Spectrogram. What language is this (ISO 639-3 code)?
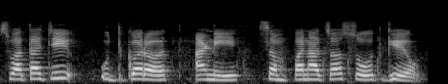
kok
